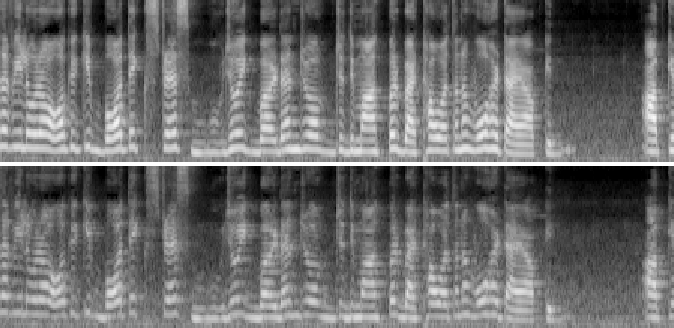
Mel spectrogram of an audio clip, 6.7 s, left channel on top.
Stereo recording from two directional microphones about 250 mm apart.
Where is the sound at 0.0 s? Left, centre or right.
Left.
